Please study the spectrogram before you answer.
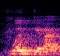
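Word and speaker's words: Wenckebach: Benkebach se escribe, pero se dice Benkebach, y no pasa nada.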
